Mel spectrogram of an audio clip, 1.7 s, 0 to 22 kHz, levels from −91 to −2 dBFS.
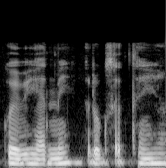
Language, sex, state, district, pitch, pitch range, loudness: Hindi, male, Chhattisgarh, Balrampur, 115 Hz, 110-130 Hz, -17 LUFS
